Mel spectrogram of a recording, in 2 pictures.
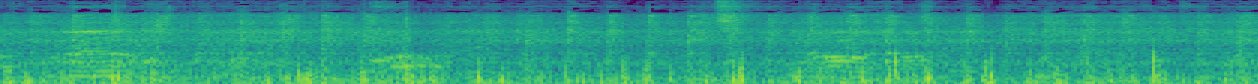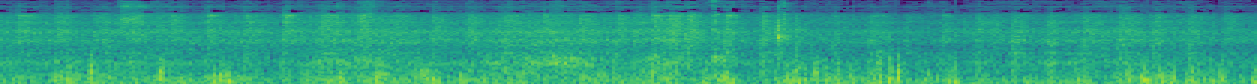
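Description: A train rumbles along the rails at speed, its wheels clattering over the joints.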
